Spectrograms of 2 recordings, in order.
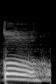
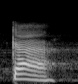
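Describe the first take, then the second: First: The k syllable sounds thick, like ko. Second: The k syllable sounds thin, like ka. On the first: The speaker calls it wrong. "Menebalkan huruf kaf" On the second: The speaker calls it right. "bukan ko tapi ka"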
